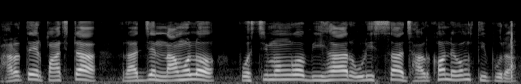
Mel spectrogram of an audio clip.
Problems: none marked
